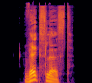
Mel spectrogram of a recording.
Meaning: second-person singular subjunctive I of wechseln
- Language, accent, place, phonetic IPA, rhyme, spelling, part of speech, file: German, Germany, Berlin, [ˈvɛksləst], -ɛksləst, wechslest, verb, De-wechslest.ogg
